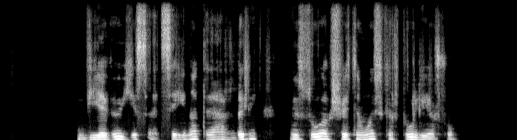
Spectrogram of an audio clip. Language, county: Lithuanian, Telšiai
